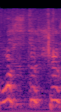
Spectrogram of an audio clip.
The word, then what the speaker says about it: Worcestershire: There you go, Worcestershire sauce. It's never pronounced how it looks.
